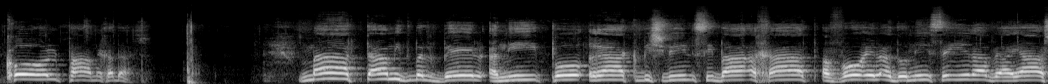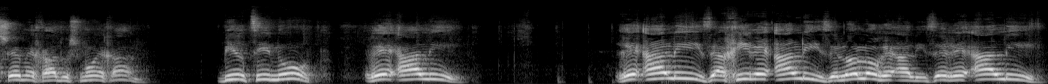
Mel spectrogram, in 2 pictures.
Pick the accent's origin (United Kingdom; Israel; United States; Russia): United States; אמריקאי, שכמו שאני יושב פה עכשיו, גם הייתי יכול להיות לא עלינו מתבולל לגמרי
